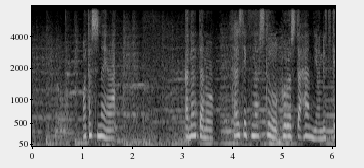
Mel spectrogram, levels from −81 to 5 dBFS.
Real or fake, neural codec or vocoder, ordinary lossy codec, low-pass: fake; codec, 16 kHz, 0.5 kbps, X-Codec, HuBERT features, trained on balanced general audio; none; 7.2 kHz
